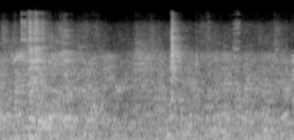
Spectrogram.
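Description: Chatter of many diners in a restaurant dining room, with a single sharp clink about two and a half seconds in.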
